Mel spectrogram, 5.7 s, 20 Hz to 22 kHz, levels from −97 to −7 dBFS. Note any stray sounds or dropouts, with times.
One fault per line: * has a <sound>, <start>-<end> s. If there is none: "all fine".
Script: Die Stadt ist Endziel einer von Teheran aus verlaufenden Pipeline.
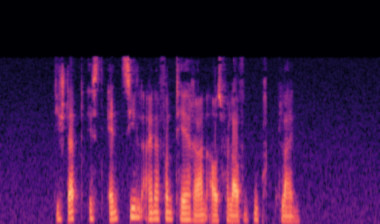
* has a dropout, 4.0-4.1 s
